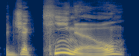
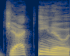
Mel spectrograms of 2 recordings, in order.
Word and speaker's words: Giacchino: It was done by Michael Giacchino, and I checked this pronunciation, so please, if I'm wrong, let me know what it is. But Giacchino, it's spelled G-I-A-C-C-H-I-N-O.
